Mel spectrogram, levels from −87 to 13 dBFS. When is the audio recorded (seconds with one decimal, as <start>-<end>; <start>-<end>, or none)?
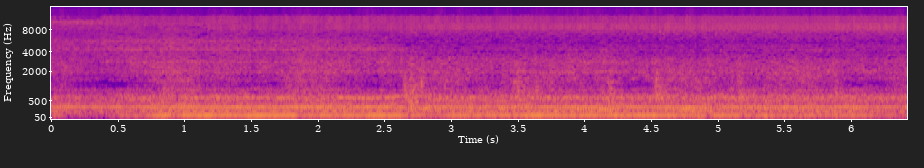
0.0-0.5; 4.3-4.9; 5.9-6.4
